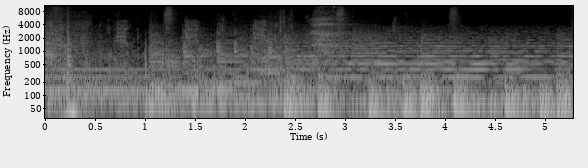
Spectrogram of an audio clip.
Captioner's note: sighs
